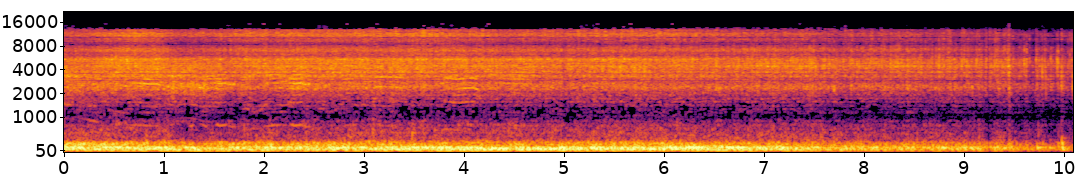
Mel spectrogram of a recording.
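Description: Film sound effect of a huge pile of grain pouring down in an avalanche: a loud, steady rushing rumble that eases off over the last couple of seconds, with music underneath. It is played through a computer's speakers and picked up by the filming device.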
